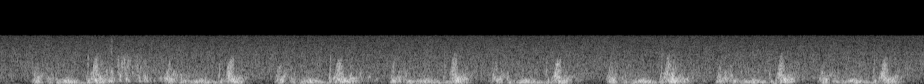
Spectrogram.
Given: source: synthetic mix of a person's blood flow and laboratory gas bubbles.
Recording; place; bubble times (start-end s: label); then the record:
Doppler ultrasound of blood flow; precordium
1.06-1.90 s: bubbles
From the record:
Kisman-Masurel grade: 222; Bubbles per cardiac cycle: several, 3 to 8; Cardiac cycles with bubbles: 10 to 50%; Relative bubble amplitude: moderate (0.250 to 0.450); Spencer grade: 2 (many but less than half of the cardiac periods contain bubble signals, singularly or in groups); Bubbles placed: only in the low amplitude regions of the cardiac cycle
